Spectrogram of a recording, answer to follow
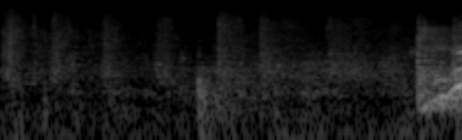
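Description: Near silence: faint room tone with a few soft ticks.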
